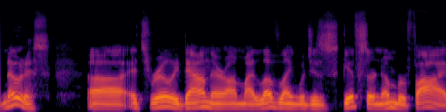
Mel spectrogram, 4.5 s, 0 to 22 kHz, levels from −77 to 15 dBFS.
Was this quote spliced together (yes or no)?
no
